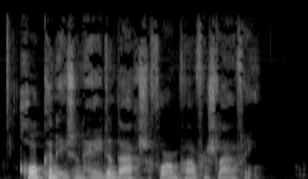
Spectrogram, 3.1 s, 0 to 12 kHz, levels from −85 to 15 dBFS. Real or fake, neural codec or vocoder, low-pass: real; none; 10.8 kHz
